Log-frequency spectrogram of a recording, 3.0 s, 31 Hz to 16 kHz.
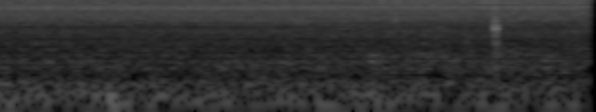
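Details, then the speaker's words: Lexus GX470 aftermarket radio with amplifier, blue gain knob for the factory radio input turned all the way up, no music playing: steady hiss over a low rumble from the speakers; amplifier input gain set too high, fading when turned down. "basically this blue knob right here is the volume of your factory radio i'm gonna turn it on all the way do you hear that"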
